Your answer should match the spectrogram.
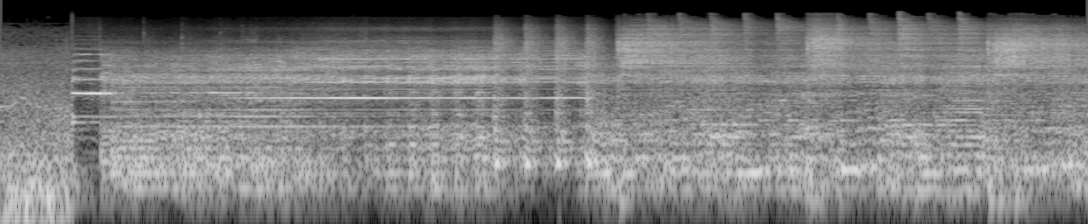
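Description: A loud noisy burst cuts off about half a second in. It is followed by a live death metal band: a held electric guitar note rings out over a quieter backing, then drums and cymbals come in about four seconds in and the full band plays.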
